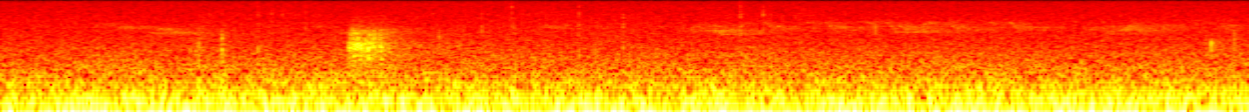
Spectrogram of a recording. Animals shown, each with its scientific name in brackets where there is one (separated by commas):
Ovenbird (Seiurus aurocapilla), Red-eyed Vireo (Vireo olivaceus)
